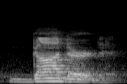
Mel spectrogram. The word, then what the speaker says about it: Goddard: Jerry Goddard. Goddard. G-O-D-D-A-R-D.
